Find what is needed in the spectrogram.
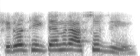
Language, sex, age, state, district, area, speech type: Odia, male, 18-30, Odisha, Nayagarh, rural, conversation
